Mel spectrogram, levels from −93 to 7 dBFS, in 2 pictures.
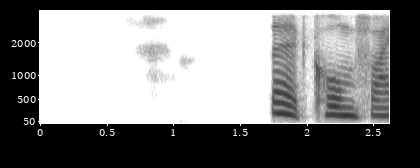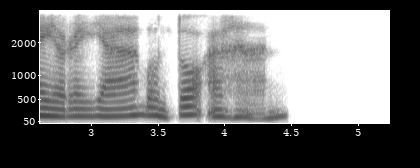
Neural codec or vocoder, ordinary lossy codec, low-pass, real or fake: codec, 16 kHz, 0.8 kbps, ZipCodec; none; 3.6 kHz; fake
